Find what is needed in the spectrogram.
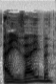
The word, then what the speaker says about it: Hyvibe: Vous êtes l'un des cofondateurs de iVibe, je le prononce bien Oui, Parfait.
